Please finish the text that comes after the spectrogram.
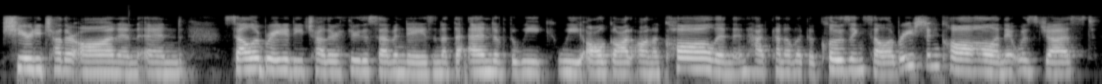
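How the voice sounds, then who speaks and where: A woman speaks at normal speed with medium pitch and fairly even intonation, over audio with the highs cut off. She is a life coach whose first language is Farsi, telling a personal story on a podcast interview in an earnest, reflective way with plenty of "you know" fillers.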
